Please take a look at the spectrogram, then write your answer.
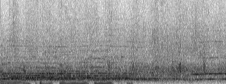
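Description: A crowd claps and cheers after the Polaris Dawn crew's SpaceX capsule splashes down in the ocean, a dense, loud wash of applause and shouts with a voice speaking briefly near the start.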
